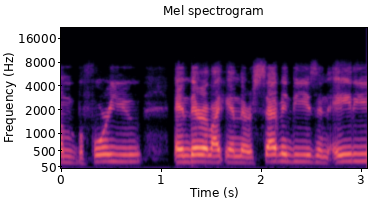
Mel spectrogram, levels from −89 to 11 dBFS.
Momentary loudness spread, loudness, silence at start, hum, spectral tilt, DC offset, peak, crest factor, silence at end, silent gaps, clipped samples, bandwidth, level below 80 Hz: 13 LU; -20 LUFS; 0 s; none; -3 dB/octave; under 0.1%; -4 dBFS; 16 dB; 0 s; none; under 0.1%; 8.2 kHz; -78 dBFS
